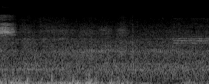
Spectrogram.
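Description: Steady engine and road noise of a Honda CBR150R single-cylinder motorcycle riding slowly in city traffic.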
